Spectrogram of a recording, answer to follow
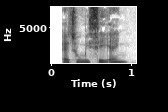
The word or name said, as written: atomisering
